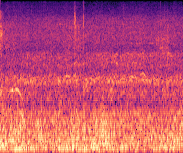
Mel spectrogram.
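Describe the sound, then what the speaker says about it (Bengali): Sea wind blows across the beach at Mandarmani, buffeting the microphone with a low, continuous rumble that stays fairly loud and steady throughout. "এই হচ্ছে সমুদ্র। আহা কি হাওয়া!"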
